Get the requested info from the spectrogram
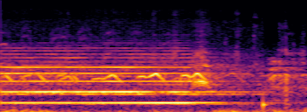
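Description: Electric locomotive's horn sounding one long steady blast that cuts off near the end.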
